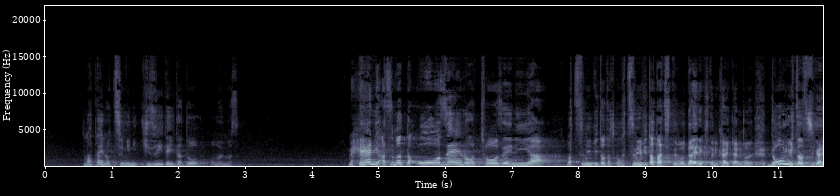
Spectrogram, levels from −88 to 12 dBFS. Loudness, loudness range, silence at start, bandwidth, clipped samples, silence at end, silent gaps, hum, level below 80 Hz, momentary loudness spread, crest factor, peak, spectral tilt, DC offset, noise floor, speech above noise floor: -25 LUFS; 13 LU; 0.55 s; 15.5 kHz; under 0.1%; 0 s; none; none; -74 dBFS; 16 LU; 20 dB; -6 dBFS; -4.5 dB/octave; under 0.1%; -64 dBFS; 39 dB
